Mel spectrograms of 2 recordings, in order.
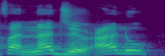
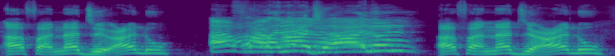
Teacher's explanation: یعنی آفا نج علو نہیں پڑھیں گے، اسے ایسے پڑھیں گے آفا نج علو. یہ نج، یہ جیم کی جو آواز ہل رہی ہے، مخرج سے واپس لوٹ رہی ہے، اسے کہتے ہیں کلکلہ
